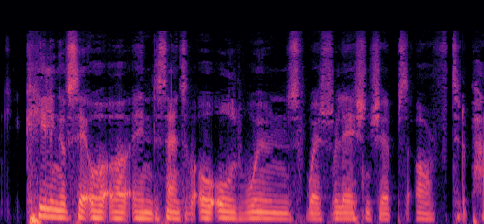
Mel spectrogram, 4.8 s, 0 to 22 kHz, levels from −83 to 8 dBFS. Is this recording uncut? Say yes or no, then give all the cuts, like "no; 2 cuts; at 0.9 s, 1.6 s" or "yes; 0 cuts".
no; 1 cut; at 3.3 s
